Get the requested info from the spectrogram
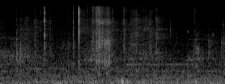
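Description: A person biting into and chewing a slice of pizza, with a scatter of faint crackles from the bite and the chewing.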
